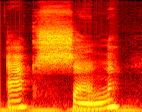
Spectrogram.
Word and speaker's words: action: react, we see that the T in action sounds like a sh sound and not t, like in act and react.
